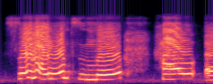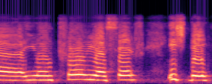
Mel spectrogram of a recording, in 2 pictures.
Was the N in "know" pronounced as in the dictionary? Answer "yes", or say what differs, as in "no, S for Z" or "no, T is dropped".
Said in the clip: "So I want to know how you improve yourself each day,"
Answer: yes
